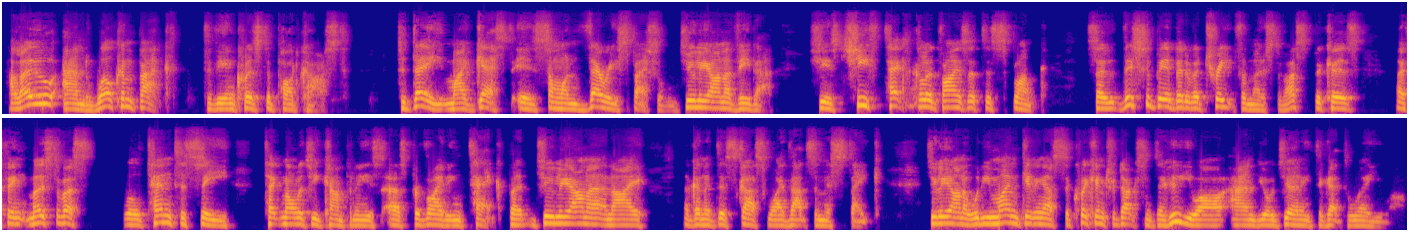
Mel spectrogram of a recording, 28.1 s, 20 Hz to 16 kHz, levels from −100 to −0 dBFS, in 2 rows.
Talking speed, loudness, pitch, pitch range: 185 wpm, -21 LUFS, 150 Hz, 140-175 Hz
